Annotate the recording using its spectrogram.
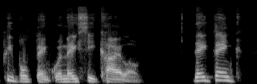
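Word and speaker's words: Kailo: Biz go kylo and kylo is spelled k-a-i-l-o use the code shr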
